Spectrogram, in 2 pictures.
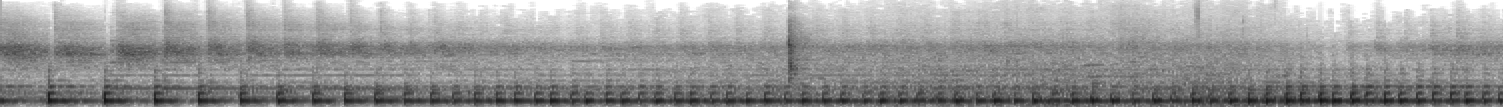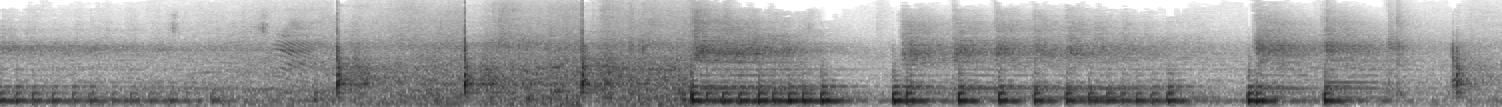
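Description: Chinese lion dance percussion: the big lion drum beaten in a fast roll with cymbals and gong ringing along. Around nine to eleven seconds in the drumming thins into a looser clash of cymbals, then the beat picks up again.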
